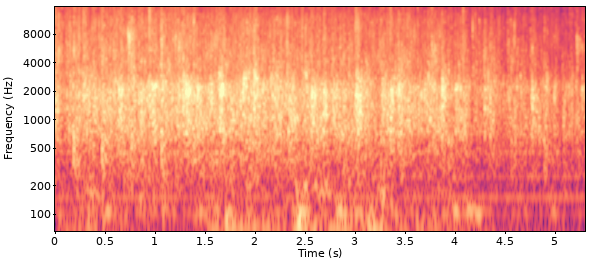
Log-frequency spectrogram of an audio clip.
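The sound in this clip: Warm audience applause welcomes a guest speaker to the stage at a talk, a dense, steady wash of clapping that holds evenly at full strength for about five seconds, with no voices standing out.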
